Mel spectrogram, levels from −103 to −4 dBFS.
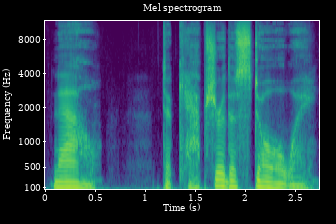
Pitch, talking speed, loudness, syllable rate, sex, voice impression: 95 Hz, 110 wpm, -21 LUFS, 4.4 syllables/s, male, very masculine, middle-aged, very thick, tensed, very powerful, very bright, soft, very clear, fluent, very cool, very intellectual, slightly refreshing, sincere, calm, very mature, very friendly, very reassuring, unique, elegant, wild, very sweet, very lively, very kind, slightly intense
